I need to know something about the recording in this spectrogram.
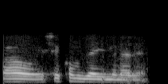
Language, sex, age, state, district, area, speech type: Bodo, male, 30-45, Assam, Kokrajhar, rural, conversation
